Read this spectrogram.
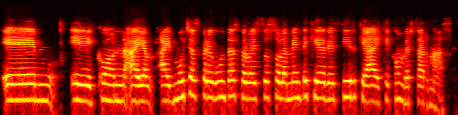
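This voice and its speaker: Halting woman webinar host, dull online audio. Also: medium pitch, fairly even intonation, fairly bright tone. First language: not Spanish. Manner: halting, searching for words. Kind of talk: spontaneous closing remarks and thanks.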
